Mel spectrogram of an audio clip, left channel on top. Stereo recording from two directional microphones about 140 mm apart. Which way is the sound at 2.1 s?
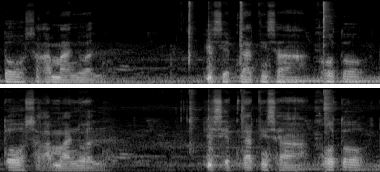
25° right (ahead or behind).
